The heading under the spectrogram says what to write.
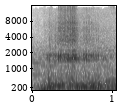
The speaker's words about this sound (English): This year, it's a 1990 Chevy Corvette. Bright red exterior, gray leather interior. And under the hood, a Chevy 350 small block with 345 foot-pounds of torque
